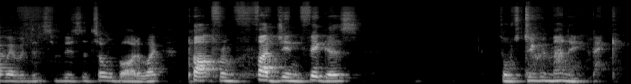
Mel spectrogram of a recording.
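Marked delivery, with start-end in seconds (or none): 5.0-6.2 secret whisper; hushed conspiratorial. Real, not acted. Confides the secret.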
